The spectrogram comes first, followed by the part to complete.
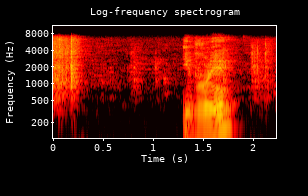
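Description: A pen scratching short dashed strokes onto paper, with a brief noisy scratch at the start and faint light ticks after it. One short spoken syllable comes about 1.3 seconds in.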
